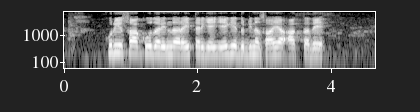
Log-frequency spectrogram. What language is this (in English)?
Kannada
